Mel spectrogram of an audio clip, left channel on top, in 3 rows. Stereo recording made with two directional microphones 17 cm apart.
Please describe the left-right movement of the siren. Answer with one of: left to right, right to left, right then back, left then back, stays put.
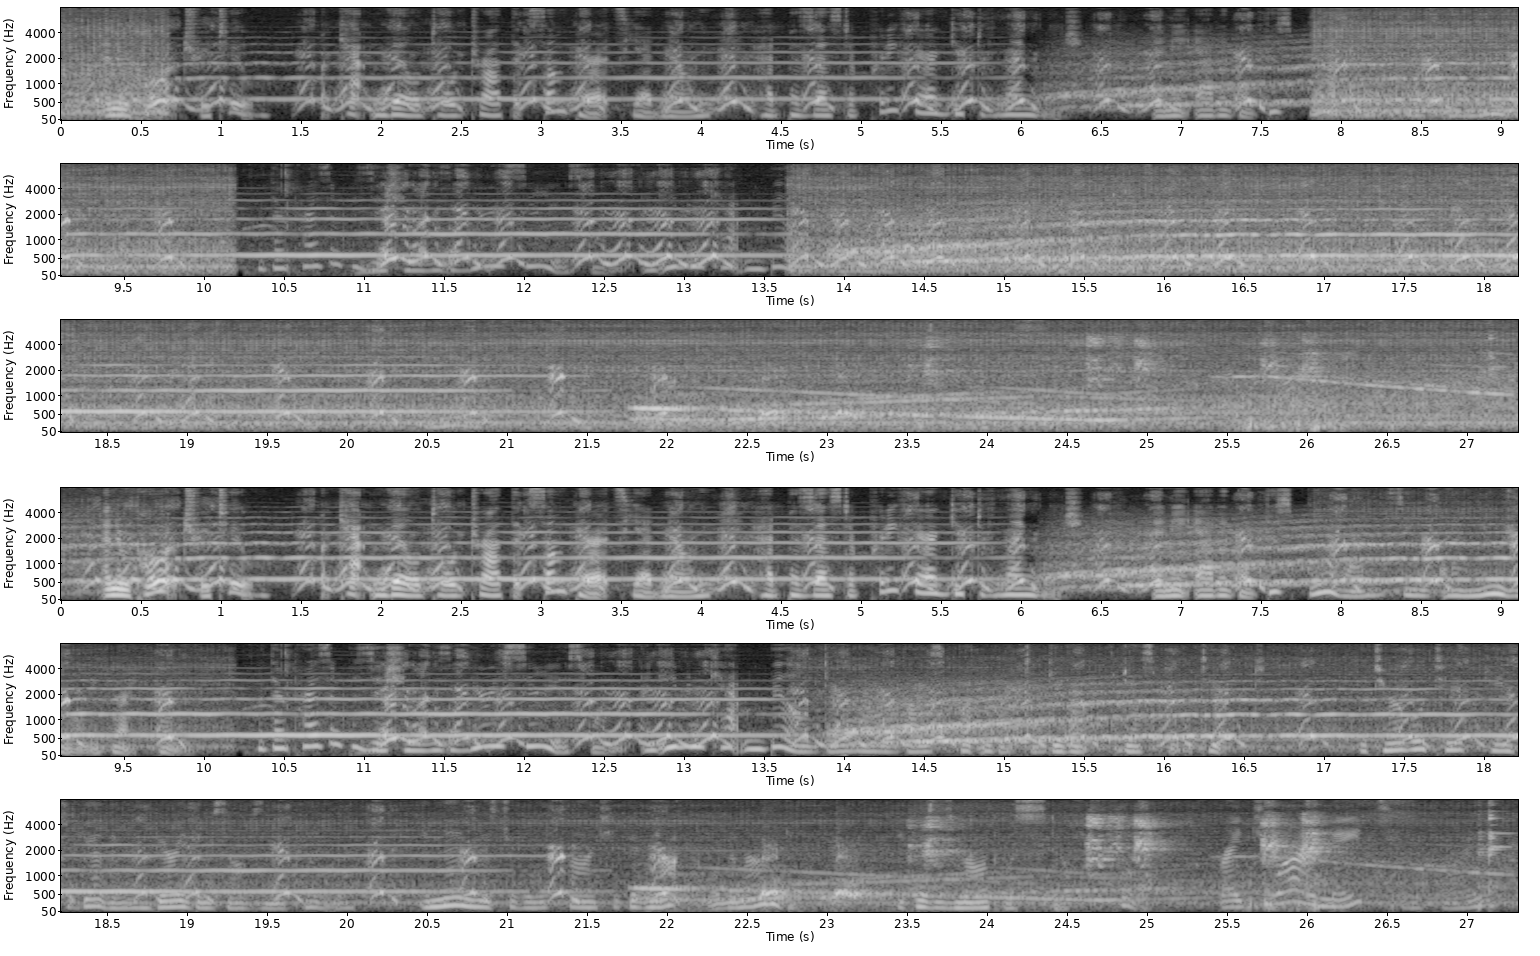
right to left.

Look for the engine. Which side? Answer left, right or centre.
left.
